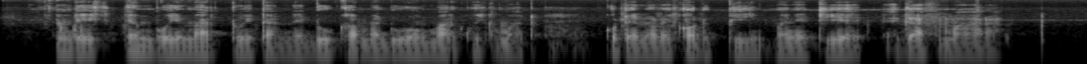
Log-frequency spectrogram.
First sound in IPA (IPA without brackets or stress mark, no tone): n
